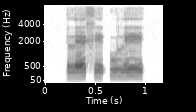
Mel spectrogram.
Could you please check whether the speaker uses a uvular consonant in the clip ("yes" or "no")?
no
